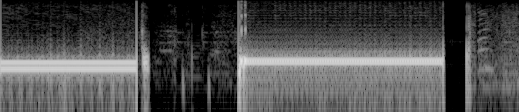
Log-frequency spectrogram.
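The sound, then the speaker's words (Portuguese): Telephone transfer tone on a call to a bank's quality-control line: a steady, low, pure electronic tone sounds for over a second, a click and short pause follow, then a second steady tone lasts about two seconds before cutting off with faint clicks. “Só um minuto, seu Silas. Tá bom? Transferência.”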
